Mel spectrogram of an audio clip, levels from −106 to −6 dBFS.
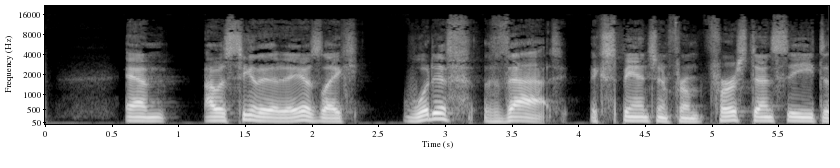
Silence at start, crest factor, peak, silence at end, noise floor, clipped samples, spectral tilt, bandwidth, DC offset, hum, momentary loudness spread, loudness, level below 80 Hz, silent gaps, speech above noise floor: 0.6 s; 12 dB; -10 dBFS; 0 s; -65 dBFS; under 0.1%; -6.5 dB/octave; 15 kHz; under 0.1%; none; 12 LU; -22 LUFS; -60 dBFS; none; 43 dB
